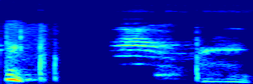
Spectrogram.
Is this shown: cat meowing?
yes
